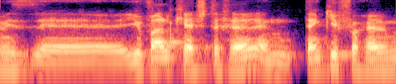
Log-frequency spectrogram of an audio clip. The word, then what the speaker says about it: Keshtcher: name and and so the name is Yvonne cash to hear and thank you for having me I must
